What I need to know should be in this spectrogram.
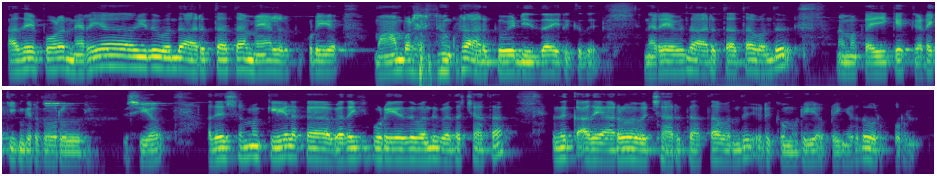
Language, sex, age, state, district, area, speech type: Tamil, male, 60+, Tamil Nadu, Tiruppur, urban, spontaneous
